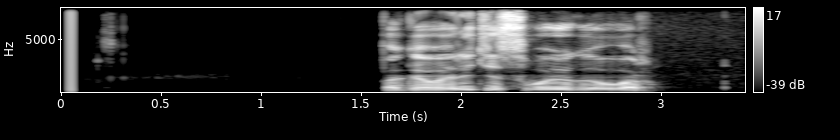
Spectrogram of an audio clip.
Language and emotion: Russian, neutral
